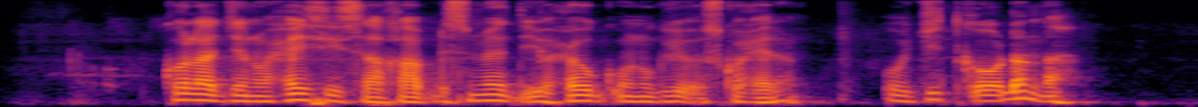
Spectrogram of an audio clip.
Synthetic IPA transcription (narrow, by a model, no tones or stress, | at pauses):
kʰɔlaːt͡ʃɐnwɑħɑjsiːsaːqɑːb̚ɖɪsmɛːd̪ḭjɞħɔːɡʊnʊɣjɔ̰ɪ̰skʰʊħɪɾɐn | ɔːt͡ʃɪd̪kʰɔːɖɐnɐh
